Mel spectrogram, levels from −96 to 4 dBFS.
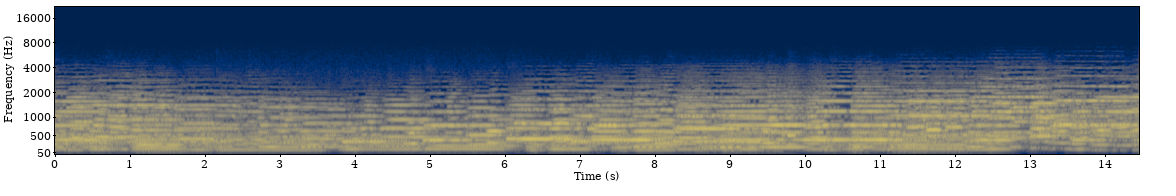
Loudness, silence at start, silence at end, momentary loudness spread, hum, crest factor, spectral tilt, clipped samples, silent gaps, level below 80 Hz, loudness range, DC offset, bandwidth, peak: -19 LUFS; 0 s; 0 s; 7 LU; none; 14 dB; -9.5 dB/octave; under 0.1%; none; -66 dBFS; 6 LU; under 0.1%; 5 kHz; -6 dBFS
